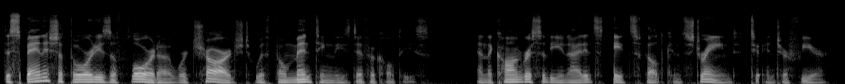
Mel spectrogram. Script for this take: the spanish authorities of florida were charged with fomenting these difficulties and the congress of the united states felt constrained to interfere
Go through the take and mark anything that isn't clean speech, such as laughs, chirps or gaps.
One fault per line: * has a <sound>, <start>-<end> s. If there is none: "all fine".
* has a dropout, 6.0-6.1 s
